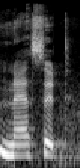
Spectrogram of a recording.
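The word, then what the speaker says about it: Knesset: नेसेट, के silent है।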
